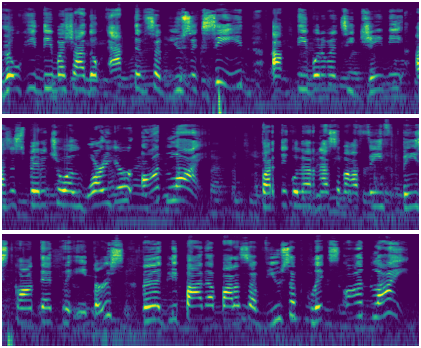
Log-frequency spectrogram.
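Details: Adult female news narrator; normal speech.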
